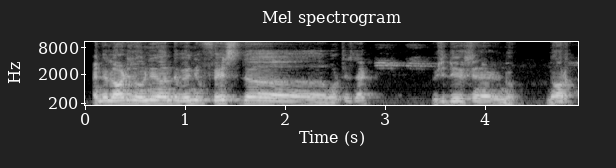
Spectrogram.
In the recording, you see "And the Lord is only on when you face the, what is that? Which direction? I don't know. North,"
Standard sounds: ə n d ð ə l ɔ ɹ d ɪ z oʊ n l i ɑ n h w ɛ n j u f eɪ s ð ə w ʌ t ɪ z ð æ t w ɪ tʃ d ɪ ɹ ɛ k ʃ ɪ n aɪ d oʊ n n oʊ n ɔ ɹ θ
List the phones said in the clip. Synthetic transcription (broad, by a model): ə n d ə l ɔ ɹ d ɪ z oʊ n l i ɑ n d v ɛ n j u f eɪ s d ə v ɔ t ɪ z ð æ t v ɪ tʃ d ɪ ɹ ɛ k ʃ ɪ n aɪ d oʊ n n oʊ n ɔ ɹ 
